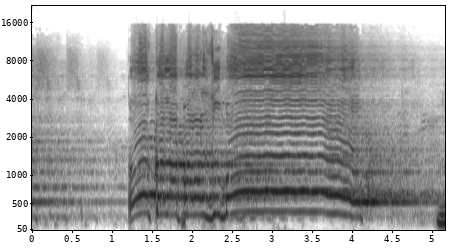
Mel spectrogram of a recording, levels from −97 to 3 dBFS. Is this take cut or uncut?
uncut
